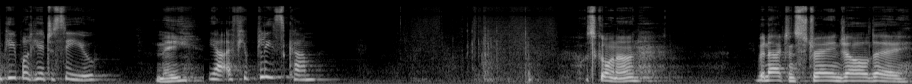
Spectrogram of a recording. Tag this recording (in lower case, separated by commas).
woman speaking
